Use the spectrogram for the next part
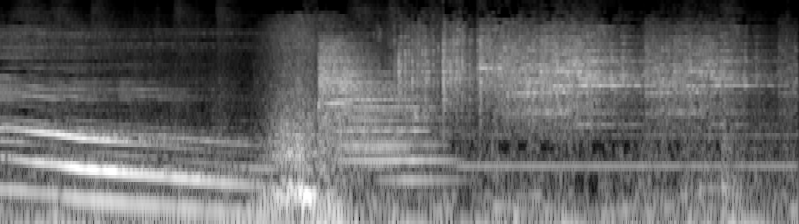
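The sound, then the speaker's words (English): A katana blade shatters with a sharp, loud burst after a falling, whining tone, leaving bright metallic ringing and tinkling fragments that shimmer on for several seconds. No one speaks. “How did you do that? You shattered my katana.”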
